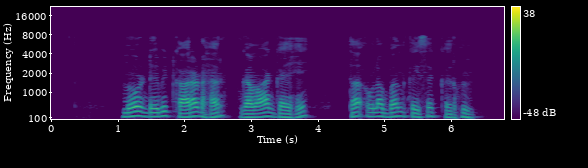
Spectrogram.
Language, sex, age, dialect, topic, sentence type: Chhattisgarhi, male, 25-30, Eastern, banking, question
